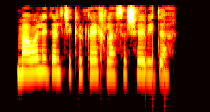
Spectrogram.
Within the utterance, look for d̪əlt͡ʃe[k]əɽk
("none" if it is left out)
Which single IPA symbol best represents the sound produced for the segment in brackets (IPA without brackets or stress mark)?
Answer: k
